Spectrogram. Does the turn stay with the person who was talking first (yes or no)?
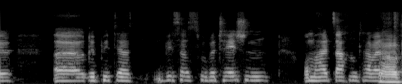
yes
